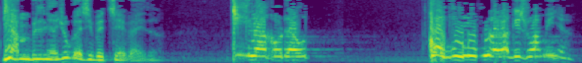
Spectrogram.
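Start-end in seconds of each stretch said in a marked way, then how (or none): 2.3-5.7 higher, loud accusing cry; shouted rebuke from the prophet Nathan; prophet's rebuke. Acted. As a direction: thunder at the king like an outraged prophet. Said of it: "Nabi Nathan berteriak padanya".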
